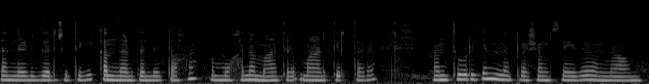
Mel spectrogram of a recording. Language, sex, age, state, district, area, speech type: Kannada, female, 30-45, Karnataka, Davanagere, rural, spontaneous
